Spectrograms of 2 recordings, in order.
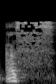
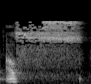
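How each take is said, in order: First: اس with a plain light س, tongue flat; a thin hissing اس for سین; نازک گفتن اس; thin s sound. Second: اس said thick like ص, tongue hollowed; درشت گفتن اس; heavy emphatic s. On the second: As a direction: make اس heavy and dark for صاد. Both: Shown as a demonstration.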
